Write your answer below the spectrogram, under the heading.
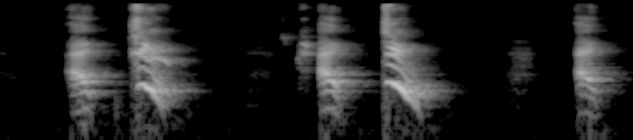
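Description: Five sneeze-like bursts, several with a voiced rising 'achoo' onset; repeated sneezing.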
